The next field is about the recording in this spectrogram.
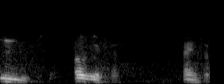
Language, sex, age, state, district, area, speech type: Tamil, male, 18-30, Tamil Nadu, Viluppuram, urban, conversation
